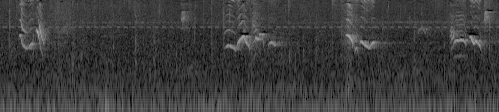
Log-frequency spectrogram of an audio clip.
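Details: Backyard cardinal perched high in a treetop, giving four clear chirpy whistled phrases with quick up-and-down slurs, roughly one per second, against faint low rumbling background noise.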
